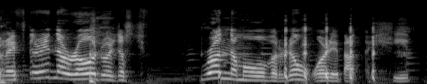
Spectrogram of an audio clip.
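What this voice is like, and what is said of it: Put-on Australian-Irish semi-drunk accent. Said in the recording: “This Australian-Irish accent combo is awesome. ... it's an Australian-Irish semi-drunk accent.”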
